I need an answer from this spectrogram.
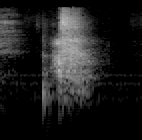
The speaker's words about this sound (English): Don't worry, guys, I did the vampire, so I sneezed and then the crevice of my arm.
